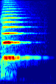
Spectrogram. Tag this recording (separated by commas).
Music, Musical instrument, Bowed string instrument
